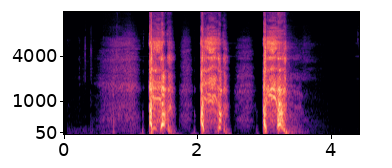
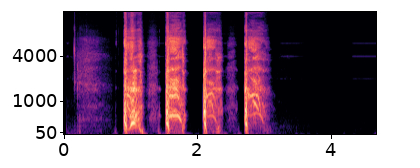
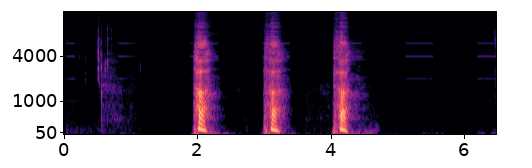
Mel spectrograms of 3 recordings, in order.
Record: {
  "three_cough_length": "4.4 s",
  "three_cough_amplitude": 32768,
  "three_cough_signal_mean_std_ratio": 0.35,
  "cough_length": "4.7 s",
  "cough_amplitude": 32416,
  "cough_signal_mean_std_ratio": 0.33,
  "exhalation_length": "6.5 s",
  "exhalation_amplitude": 24214,
  "exhalation_signal_mean_std_ratio": 0.2,
  "survey_phase": "alpha (2021-03-01 to 2021-08-12)",
  "age": "65+",
  "gender": "Male",
  "wearing_mask": "No",
  "symptom_none": true,
  "smoker_status": "Ex-smoker",
  "respiratory_condition_asthma": false,
  "respiratory_condition_other": false,
  "recruitment_source": "REACT",
  "submission_delay": "2 days",
  "covid_test_result": "Negative",
  "covid_test_method": "RT-qPCR"
}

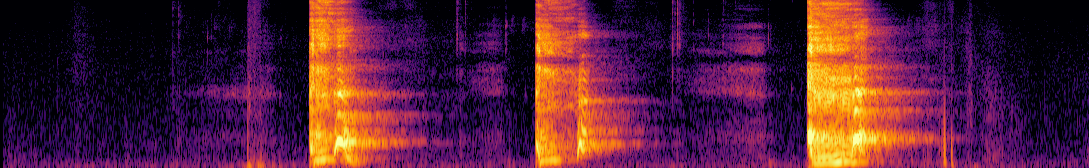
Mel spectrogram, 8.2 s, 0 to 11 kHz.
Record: {
  "three_cough_length": "8.2 s",
  "three_cough_amplitude": 9119,
  "three_cough_signal_mean_std_ratio": 0.27,
  "survey_phase": "beta (2021-08-13 to 2022-03-07)",
  "age": "45-64",
  "gender": "Female",
  "wearing_mask": "No",
  "symptom_cough_any": true,
  "symptom_new_continuous_cough": true,
  "symptom_runny_or_blocked_nose": true,
  "symptom_fatigue": true,
  "symptom_onset": "4 days",
  "smoker_status": "Never smoked",
  "respiratory_condition_asthma": true,
  "respiratory_condition_other": false,
  "recruitment_source": "REACT",
  "submission_delay": "1 day",
  "covid_test_result": "Negative",
  "covid_test_method": "RT-qPCR",
  "influenza_a_test_result": "Unknown/Void",
  "influenza_b_test_result": "Unknown/Void"
}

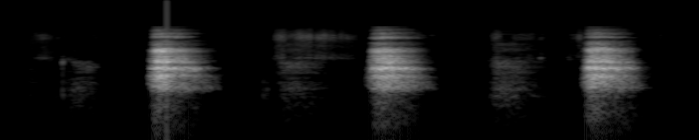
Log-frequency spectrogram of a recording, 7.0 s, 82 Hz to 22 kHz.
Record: {
  "exhalation_length": "7.0 s",
  "exhalation_amplitude": 23648,
  "exhalation_signal_mean_std_ratio": 0.36,
  "survey_phase": "beta (2021-08-13 to 2022-03-07)",
  "age": "45-64",
  "gender": "Female",
  "wearing_mask": "No",
  "symptom_cough_any": true,
  "symptom_runny_or_blocked_nose": true,
  "symptom_onset": "3 days",
  "smoker_status": "Ex-smoker",
  "respiratory_condition_asthma": false,
  "respiratory_condition_other": false,
  "recruitment_source": "Test and Trace",
  "submission_delay": "2 days",
  "covid_test_result": "Positive",
  "covid_test_method": "ePCR"
}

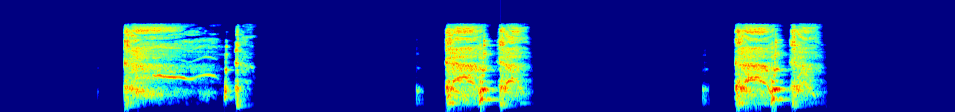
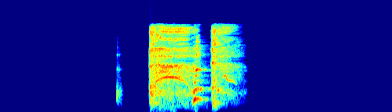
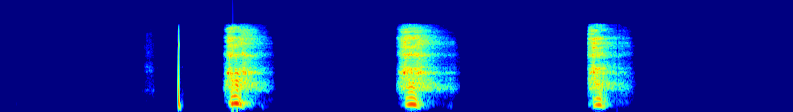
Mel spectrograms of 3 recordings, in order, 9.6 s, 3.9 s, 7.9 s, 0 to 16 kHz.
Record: {
  "three_cough_length": "9.6 s",
  "three_cough_amplitude": 32768,
  "three_cough_signal_mean_std_ratio": 0.4,
  "cough_length": "3.9 s",
  "cough_amplitude": 32768,
  "cough_signal_mean_std_ratio": 0.35,
  "exhalation_length": "7.9 s",
  "exhalation_amplitude": 32768,
  "exhalation_signal_mean_std_ratio": 0.26,
  "survey_phase": "beta (2021-08-13 to 2022-03-07)",
  "age": "45-64",
  "gender": "Female",
  "wearing_mask": "No",
  "symptom_cough_any": true,
  "symptom_runny_or_blocked_nose": true,
  "symptom_change_to_sense_of_smell_or_taste": true,
  "symptom_other": true,
  "symptom_onset": "4 days",
  "smoker_status": "Never smoked",
  "respiratory_condition_asthma": false,
  "respiratory_condition_other": false,
  "recruitment_source": "Test and Trace",
  "submission_delay": "1 day",
  "covid_test_result": "Positive",
  "covid_test_method": "RT-qPCR",
  "covid_ct_value": 22.0,
  "covid_ct_gene": "N gene"
}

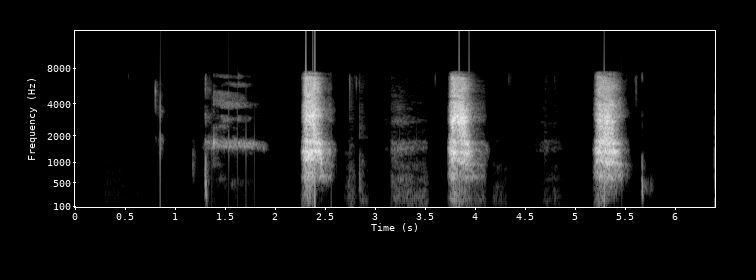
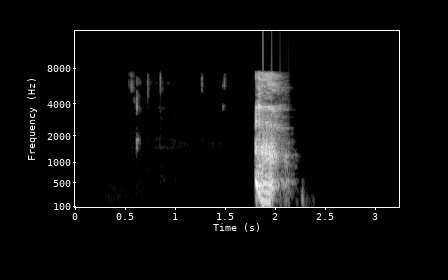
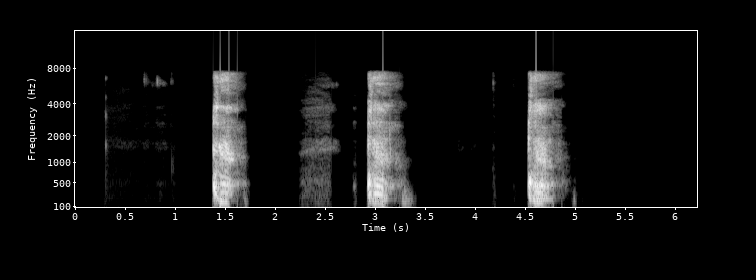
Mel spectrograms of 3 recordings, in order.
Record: {
  "exhalation_length": "6.4 s",
  "exhalation_amplitude": 32768,
  "exhalation_signal_mean_std_ratio": 0.26,
  "cough_length": "3.2 s",
  "cough_amplitude": 28664,
  "cough_signal_mean_std_ratio": 0.21,
  "three_cough_length": "6.2 s",
  "three_cough_amplitude": 31607,
  "three_cough_signal_mean_std_ratio": 0.26,
  "survey_phase": "beta (2021-08-13 to 2022-03-07)",
  "age": "45-64",
  "gender": "Female",
  "wearing_mask": "No",
  "symptom_cough_any": true,
  "symptom_runny_or_blocked_nose": true,
  "symptom_headache": true,
  "smoker_status": "Never smoked",
  "respiratory_condition_asthma": false,
  "respiratory_condition_other": false,
  "recruitment_source": "Test and Trace",
  "submission_delay": "1 day",
  "covid_test_result": "Positive",
  "covid_test_method": "RT-qPCR",
  "covid_ct_value": 18.0,
  "covid_ct_gene": "ORF1ab gene",
  "covid_ct_mean": 19.1,
  "covid_viral_load": "560000 copies/ml",
  "covid_viral_load_category": "Low viral load (10K-1M copies/ml)"
}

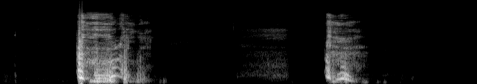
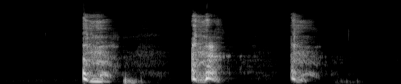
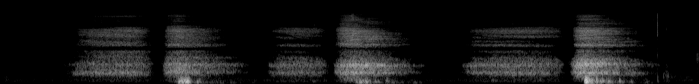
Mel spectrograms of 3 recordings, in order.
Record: {
  "cough_length": "4.8 s",
  "cough_amplitude": 32768,
  "cough_signal_mean_std_ratio": 0.28,
  "three_cough_length": "4.0 s",
  "three_cough_amplitude": 31967,
  "three_cough_signal_mean_std_ratio": 0.32,
  "exhalation_length": "7.0 s",
  "exhalation_amplitude": 22441,
  "exhalation_signal_mean_std_ratio": 0.43,
  "survey_phase": "beta (2021-08-13 to 2022-03-07)",
  "age": "18-44",
  "gender": "Male",
  "wearing_mask": "No",
  "symptom_cough_any": true,
  "symptom_runny_or_blocked_nose": true,
  "symptom_fatigue": true,
  "symptom_fever_high_temperature": true,
  "symptom_change_to_sense_of_smell_or_taste": true,
  "symptom_loss_of_taste": true,
  "symptom_onset": "3 days",
  "smoker_status": "Never smoked",
  "respiratory_condition_asthma": false,
  "respiratory_condition_other": false,
  "recruitment_source": "Test and Trace",
  "submission_delay": "2 days",
  "covid_test_result": "Positive",
  "covid_test_method": "RT-qPCR",
  "covid_ct_value": 12.3,
  "covid_ct_gene": "S gene",
  "covid_ct_mean": 12.4,
  "covid_viral_load": "87000000 copies/ml",
  "covid_viral_load_category": "High viral load (>1M copies/ml)"
}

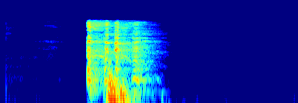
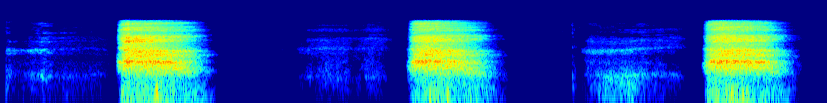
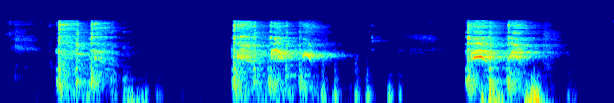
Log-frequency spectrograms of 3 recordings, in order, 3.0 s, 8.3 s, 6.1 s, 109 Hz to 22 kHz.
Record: {
  "cough_length": "3.0 s",
  "cough_amplitude": 25940,
  "cough_signal_mean_std_ratio": 0.29,
  "exhalation_length": "8.3 s",
  "exhalation_amplitude": 32768,
  "exhalation_signal_mean_std_ratio": 0.41,
  "three_cough_length": "6.1 s",
  "three_cough_amplitude": 12446,
  "three_cough_signal_mean_std_ratio": 0.41,
  "survey_phase": "beta (2021-08-13 to 2022-03-07)",
  "age": "18-44",
  "gender": "Male",
  "wearing_mask": "No",
  "symptom_none": true,
  "smoker_status": "Never smoked",
  "respiratory_condition_asthma": false,
  "respiratory_condition_other": false,
  "recruitment_source": "REACT",
  "submission_delay": "1 day",
  "covid_test_result": "Negative",
  "covid_test_method": "RT-qPCR"
}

